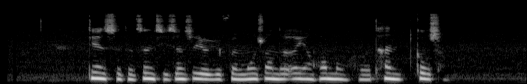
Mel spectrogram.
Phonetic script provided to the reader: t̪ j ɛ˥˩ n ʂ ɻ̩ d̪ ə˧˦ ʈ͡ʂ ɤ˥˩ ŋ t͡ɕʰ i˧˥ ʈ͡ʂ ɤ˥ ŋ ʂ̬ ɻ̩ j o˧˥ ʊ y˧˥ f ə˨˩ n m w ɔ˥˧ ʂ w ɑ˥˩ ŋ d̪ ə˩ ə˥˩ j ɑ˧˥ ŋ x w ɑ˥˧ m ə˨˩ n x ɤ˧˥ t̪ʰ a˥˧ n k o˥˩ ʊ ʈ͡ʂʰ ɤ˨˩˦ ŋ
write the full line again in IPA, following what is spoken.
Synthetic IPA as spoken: t̪ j ɛ˥˩ n ʂ ɻ̩ d̪ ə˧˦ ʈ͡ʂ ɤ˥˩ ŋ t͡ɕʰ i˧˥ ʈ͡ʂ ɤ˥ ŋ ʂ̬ ɻ̩ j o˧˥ ʊ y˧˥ f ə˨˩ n m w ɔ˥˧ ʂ w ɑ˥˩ ŋ d̪ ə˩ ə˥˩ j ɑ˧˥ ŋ x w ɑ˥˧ m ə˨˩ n x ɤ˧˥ t̪ʰ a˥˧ n k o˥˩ ʊ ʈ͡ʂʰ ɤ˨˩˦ ŋ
